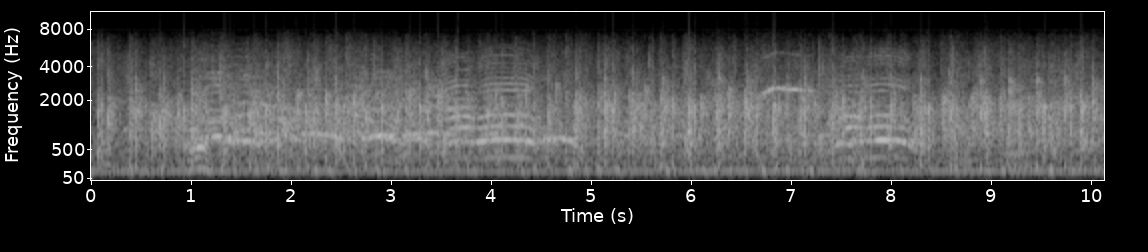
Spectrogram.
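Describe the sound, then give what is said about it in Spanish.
Sustained applause following the announcement that Domingo Cavallo has resigned, dense steady clapping with shouts and raised voices mixed in, loud and continuous for the whole stretch. “Yo aplaudo.”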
